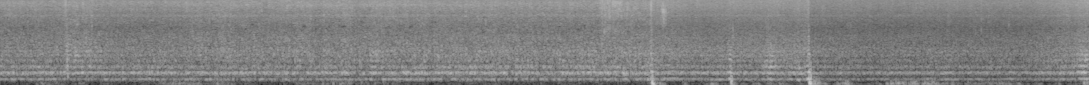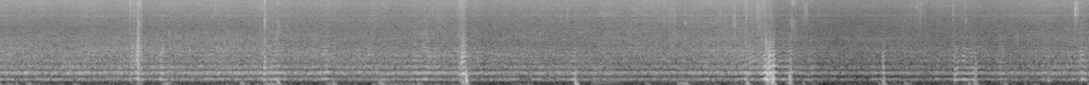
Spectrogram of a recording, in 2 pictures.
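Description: A decent-sized honeybee swarm that has settled into an empty brood box gives off a steady, dense buzz throughout, close and even, with faint knocks and taps here and there.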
